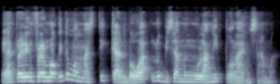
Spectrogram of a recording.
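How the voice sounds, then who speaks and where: A man with a Jakarta-slang Indonesian accent coaches his listeners on trading in a casual, lively way. His voice sits a little high and swings widely in pitch as he fires off rhetorical questions and acts out traders' voices. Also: fast talker.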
